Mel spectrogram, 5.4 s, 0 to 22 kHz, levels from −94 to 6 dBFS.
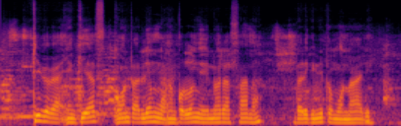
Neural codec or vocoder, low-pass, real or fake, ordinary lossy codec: codec, 44.1 kHz, 7.8 kbps, Pupu-Codec; none; fake; none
